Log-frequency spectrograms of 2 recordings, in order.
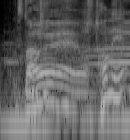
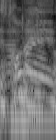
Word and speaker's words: Stromae: Stromae, non, ça marche pas, c'est Stromae. – Stromae, je connais pas. – Il manquait des syllabes.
